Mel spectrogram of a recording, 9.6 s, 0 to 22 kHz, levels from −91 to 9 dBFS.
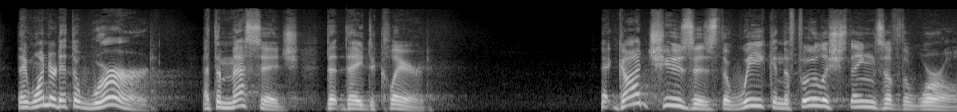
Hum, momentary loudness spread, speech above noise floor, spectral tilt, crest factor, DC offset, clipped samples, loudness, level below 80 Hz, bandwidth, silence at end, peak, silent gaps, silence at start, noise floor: none; 10 LU; 52 dB; -3.5 dB/octave; 16 dB; under 0.1%; under 0.1%; -16 LUFS; -66 dBFS; 16 kHz; 0 s; 0 dBFS; none; 0.2 s; -68 dBFS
